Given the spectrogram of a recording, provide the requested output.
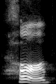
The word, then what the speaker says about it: herb: And in my defense, herb I discovered that is the British pronunciation.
